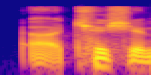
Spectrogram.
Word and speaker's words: Tisha: Tisha means 9, and it rhymes with tikvah, meaning hope.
